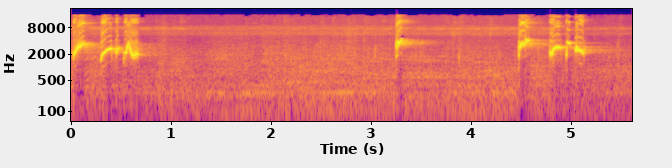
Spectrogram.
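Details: Red-whiskered bulbul singing a model voice for morning training: three short bursts of bright chirped, whistled notes with quick rising and falling slurs, separated by pauses, over quiet background hiss.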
